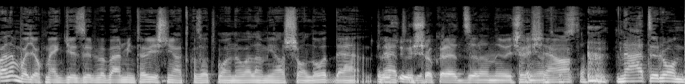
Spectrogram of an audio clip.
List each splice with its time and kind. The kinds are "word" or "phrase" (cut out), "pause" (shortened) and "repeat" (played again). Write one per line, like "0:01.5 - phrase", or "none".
none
